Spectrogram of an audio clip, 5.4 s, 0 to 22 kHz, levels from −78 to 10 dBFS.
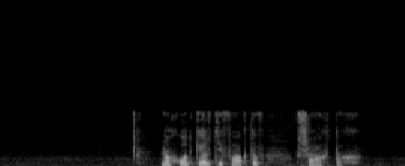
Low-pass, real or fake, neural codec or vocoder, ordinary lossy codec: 7.2 kHz; real; none; AAC, 48 kbps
